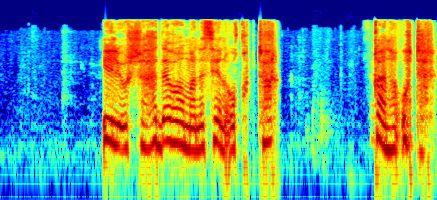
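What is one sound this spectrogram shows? A woman speaks softly and closely.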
